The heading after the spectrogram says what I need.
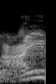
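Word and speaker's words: ع: মুখ লড়বে না আইন আইন এটা আইন বললাম ঠোট কি লাগছে এবার আবার প্র্যাকটিস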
